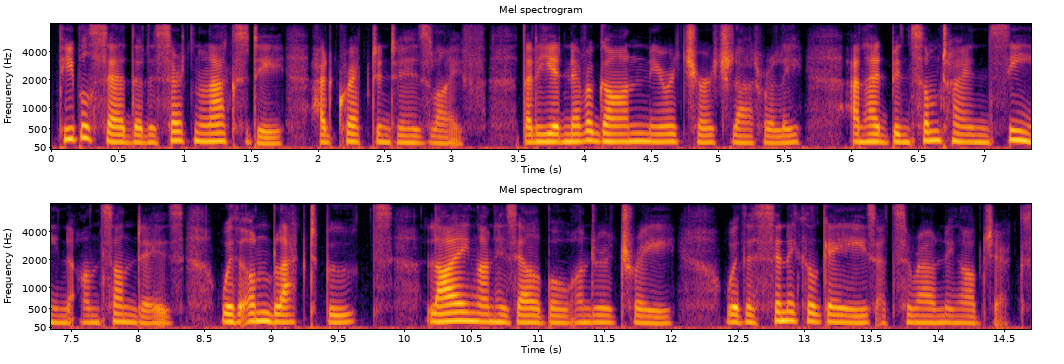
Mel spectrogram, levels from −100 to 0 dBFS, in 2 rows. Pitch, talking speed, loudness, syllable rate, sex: 175 Hz, 180 wpm, -19 LUFS, 5.1 syllables/s, female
